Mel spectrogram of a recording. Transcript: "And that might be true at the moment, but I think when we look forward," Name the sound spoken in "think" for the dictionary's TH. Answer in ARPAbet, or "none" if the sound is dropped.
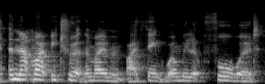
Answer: TH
